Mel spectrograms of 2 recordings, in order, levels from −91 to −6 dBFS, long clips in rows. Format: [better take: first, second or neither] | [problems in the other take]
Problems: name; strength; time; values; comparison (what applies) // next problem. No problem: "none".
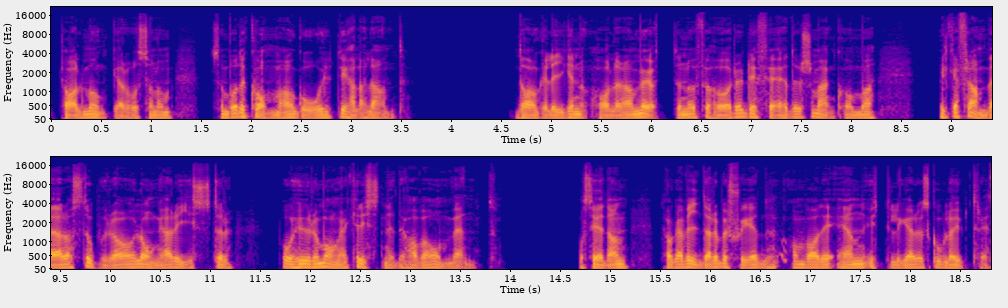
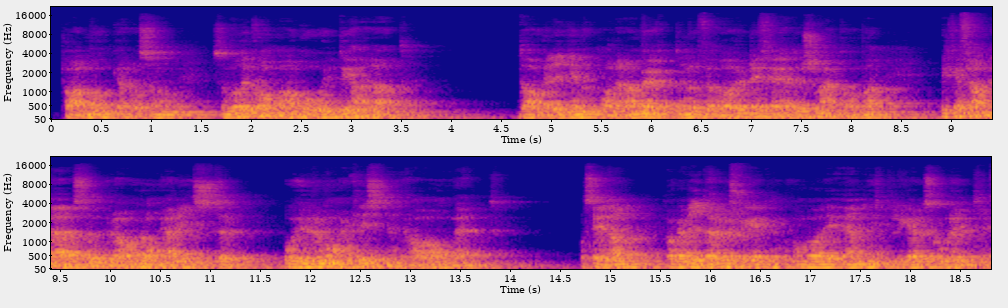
first | off-mic speech; far // room echo; strong; dies away in 1.5 s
